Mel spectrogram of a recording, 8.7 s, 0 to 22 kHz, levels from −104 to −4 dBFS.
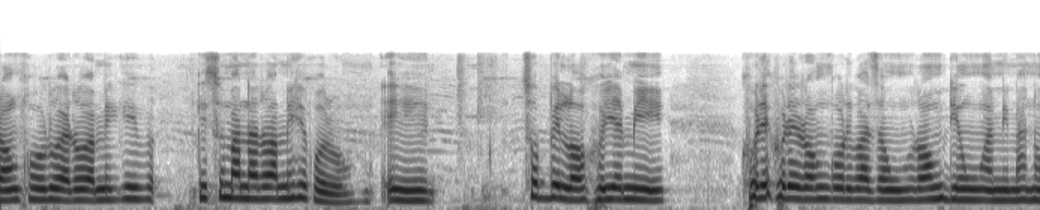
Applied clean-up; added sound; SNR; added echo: none; none; none; none.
